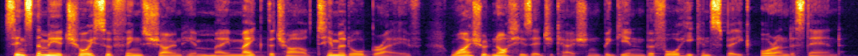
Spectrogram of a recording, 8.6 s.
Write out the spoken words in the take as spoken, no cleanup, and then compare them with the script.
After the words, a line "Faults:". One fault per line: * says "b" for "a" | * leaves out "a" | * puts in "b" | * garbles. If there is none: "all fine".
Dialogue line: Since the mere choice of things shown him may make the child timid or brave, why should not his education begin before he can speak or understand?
Since the mere choice of things shown him may make the child timid or brave, why should not his education begin before he can speak or understand?
Faults:
all fine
